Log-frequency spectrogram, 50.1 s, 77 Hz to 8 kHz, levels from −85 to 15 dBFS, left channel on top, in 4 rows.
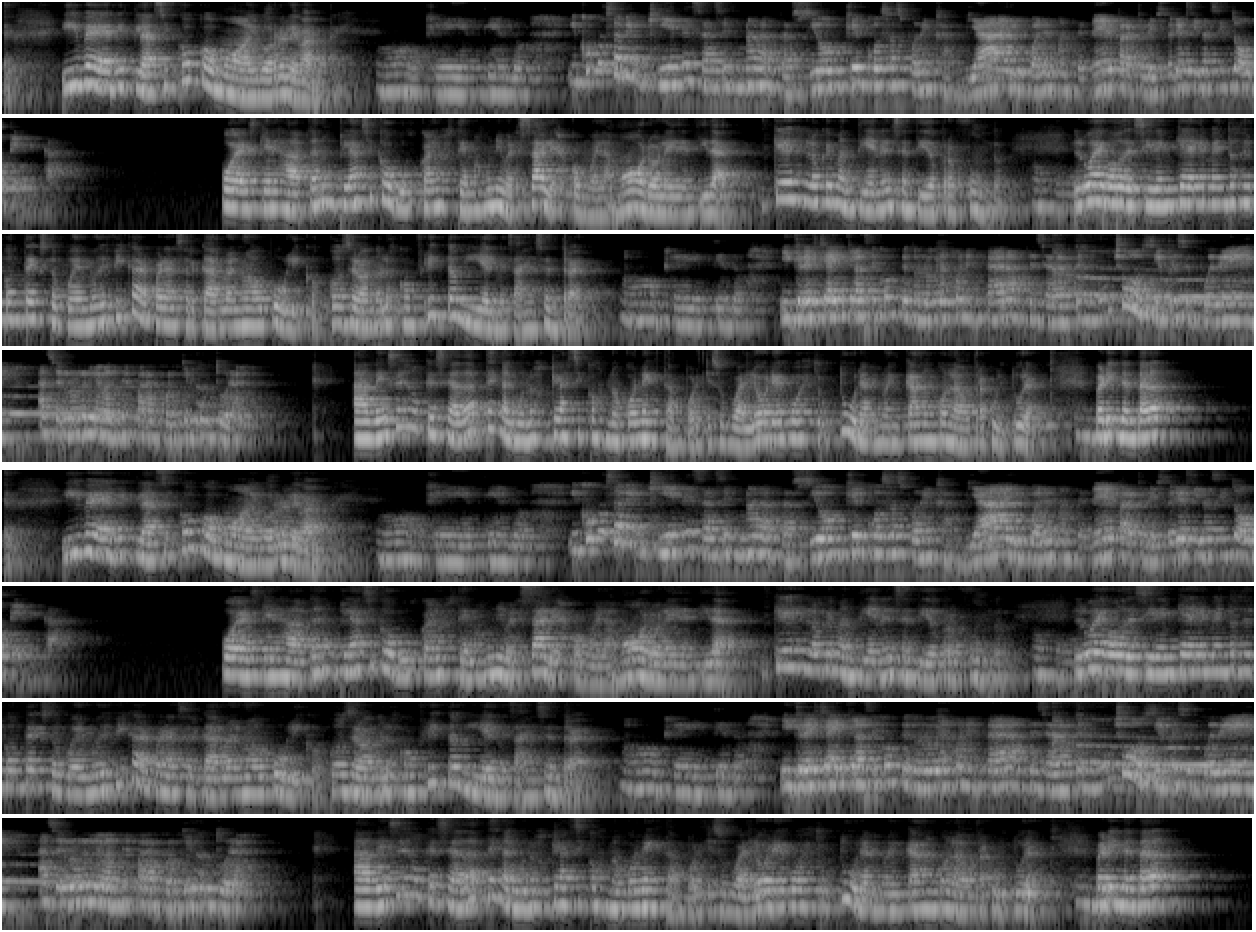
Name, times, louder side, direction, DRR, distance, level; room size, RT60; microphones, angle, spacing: voice 1, 0.0-3.4 14.7-19.8 20.2-22.5 23.2-30.8 41.1-49.1, left 3 dB, 70° left, 3 dB, 0.4 m, -27 dB
voice 2, 3.7-13.1 22.8-23.3 28.5-28.8 31.2-40.0 48.3-48.6, equal, 25° left, 0 dB, 0.8 m, -30 dB
sound 1, 34.4-34.6 34.9-35.2 35.5-39.6, equal, 5° right, 1.2 m, -38 dB
5.4 x 2.4 x 3.3 m, 0.95 s
head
